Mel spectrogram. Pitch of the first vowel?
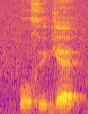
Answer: falling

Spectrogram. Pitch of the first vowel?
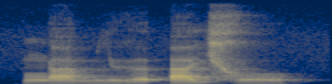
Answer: low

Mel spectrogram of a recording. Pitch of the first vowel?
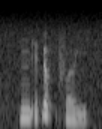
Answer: rising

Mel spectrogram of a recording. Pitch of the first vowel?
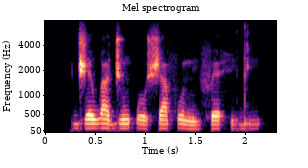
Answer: high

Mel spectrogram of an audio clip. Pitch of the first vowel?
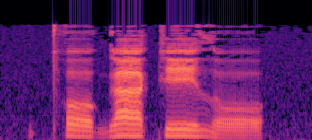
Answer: falling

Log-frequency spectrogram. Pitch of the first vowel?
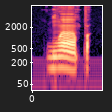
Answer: falling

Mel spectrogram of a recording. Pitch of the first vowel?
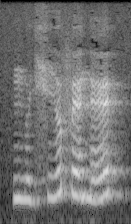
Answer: low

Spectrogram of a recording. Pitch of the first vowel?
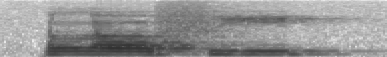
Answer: high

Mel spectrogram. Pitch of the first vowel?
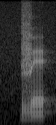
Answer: low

